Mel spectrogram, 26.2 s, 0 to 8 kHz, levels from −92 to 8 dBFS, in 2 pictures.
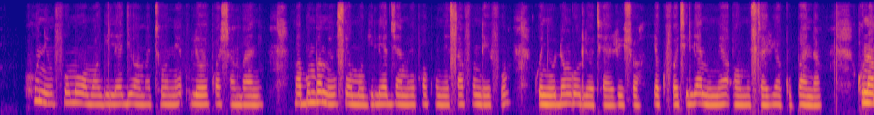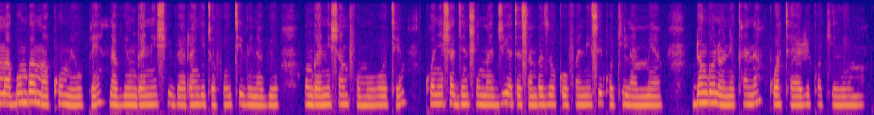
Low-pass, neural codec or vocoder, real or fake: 7.2 kHz; none; real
